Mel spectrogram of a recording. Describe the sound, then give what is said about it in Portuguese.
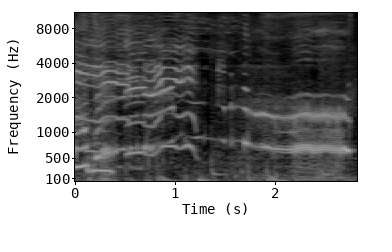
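A voice imitates a dial-up modem, warbling through a run of high, shifting tones and squeals that glide and bend, then settles into a steadier sustained screech for about three seconds. “aqueles módamos arcaicos.”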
